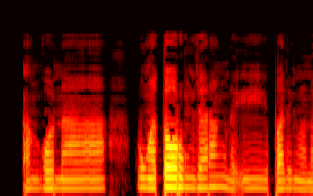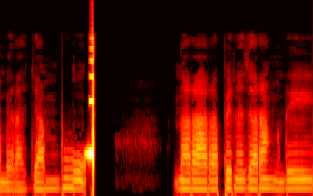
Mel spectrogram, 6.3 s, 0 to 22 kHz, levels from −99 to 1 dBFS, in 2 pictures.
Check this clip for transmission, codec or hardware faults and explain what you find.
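Two faults are present: a coded-audio sound throughout and a filter blow-up near the four-second mark.

Across the whole speech clip the treble is hissy and grainy, with roughened tones, smeared consonant attacks and nothing above 10.7 kHz. This is likely Vorbis compression at a low setting, around 27 kbps, where coarsely quantised high-frequency detail turns into noise-like grain.

From 3.98 to 4.29 s an unstable filter takes over. A tone around 1 kHz swells over about 92 ms into a loud, clipped squeal, then drops out into roughly 224 ms of silence. A recursive filter's feedback ran away until its values overflowed and it reset.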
